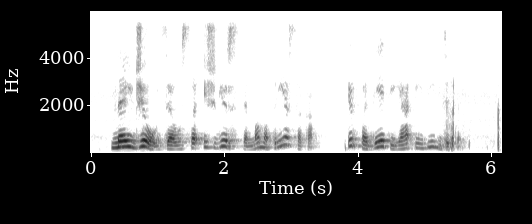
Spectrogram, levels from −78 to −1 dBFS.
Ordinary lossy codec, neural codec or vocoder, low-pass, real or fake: AAC, 32 kbps; none; 5.4 kHz; real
